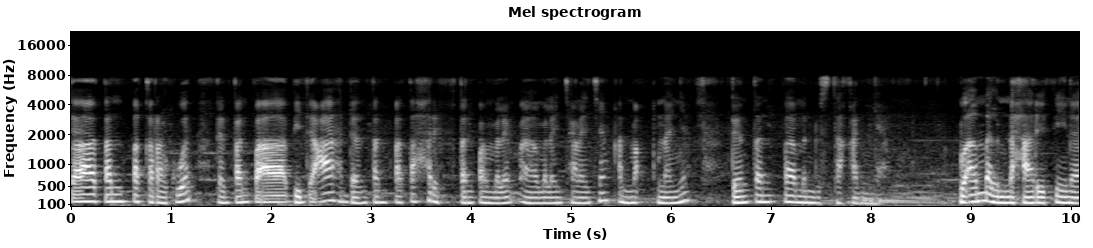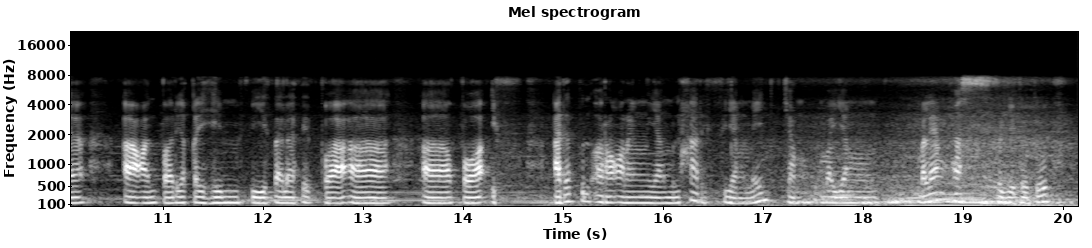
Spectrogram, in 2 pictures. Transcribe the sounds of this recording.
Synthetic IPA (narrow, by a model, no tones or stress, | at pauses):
kət̪anpakəɾaɡuand̥ant̪anpa̰bida̰ʕahdant̪anpat̪ahɾɪft̪anpaəməlaɲt͡ʃaŋlaɲt͡ʃaŋkanmaknaɲa | d̥ant̪anpaməndust̪akanɲa | waʔamːalmʊnħaɾɪθina | ʕant̪ˤɑɾiqiɦɪmfiθalaθit̪ | ət̪ˤɔaʔɪf | ʔadapʊnʔo̰ɾaŋoɾaŋjaŋmunhaɾɪfjaŋmleɲt͡ʃaŋjaŋməleŋhɔsb̪əɡit̪ut̪ʊ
